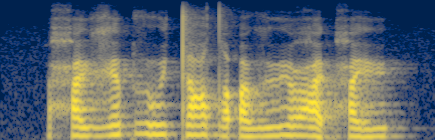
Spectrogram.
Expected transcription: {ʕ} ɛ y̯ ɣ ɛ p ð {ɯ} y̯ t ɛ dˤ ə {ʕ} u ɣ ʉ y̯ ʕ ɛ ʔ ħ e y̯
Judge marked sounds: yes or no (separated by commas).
no, no, no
